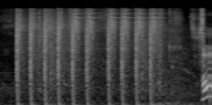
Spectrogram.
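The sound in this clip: Gunfire in a video game: a rapid, evenly spaced series of loud, sharp shots, followed by a voice at the end.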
